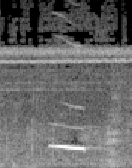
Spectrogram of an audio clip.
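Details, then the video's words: Lucie, a pitiful baby monkey hungry for milk, gives a single thin whistled cry that holds steady and then drops slightly at the end, with faint rustling before and after. "Lucie Very Pitiful Need Milk Crying foaming At The Mouth I Lovely Baby Monkey"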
